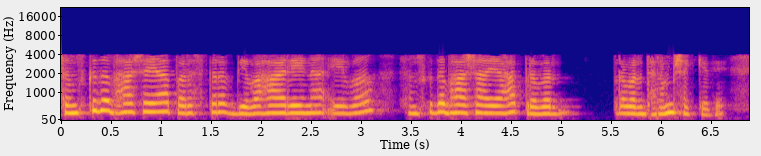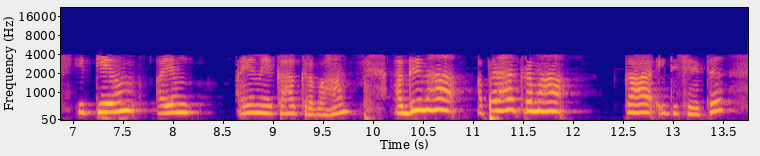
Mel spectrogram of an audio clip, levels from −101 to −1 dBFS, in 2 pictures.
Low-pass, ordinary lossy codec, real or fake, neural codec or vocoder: 7.2 kHz; AAC, 16 kbps; real; none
